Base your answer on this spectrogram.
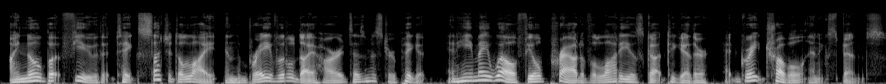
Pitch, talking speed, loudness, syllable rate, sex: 115 Hz, 245 wpm, -19 LUFS, 5.4 syllables/s, male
